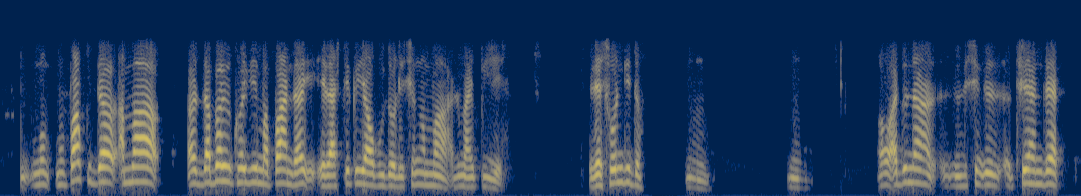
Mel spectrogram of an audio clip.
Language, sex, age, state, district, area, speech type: Manipuri, female, 60+, Manipur, Imphal East, rural, conversation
